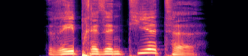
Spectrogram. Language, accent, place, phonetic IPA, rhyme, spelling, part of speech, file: German, Germany, Berlin, [ʁepʁɛzɛnˈtiːɐ̯tə], -iːɐ̯tə, repräsentierte, adjective / verb, De-repräsentierte.ogg
- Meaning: inflection of repräsentieren: 1. first/third-person singular preterite 2. first/third-person singular subjunctive II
